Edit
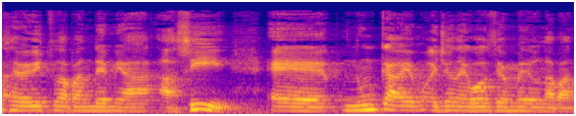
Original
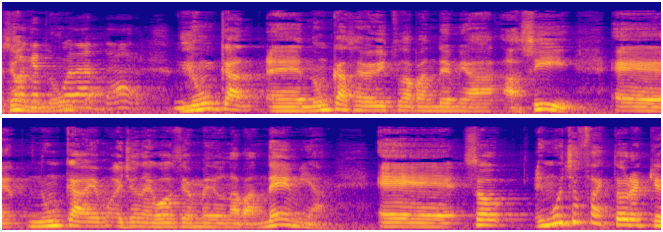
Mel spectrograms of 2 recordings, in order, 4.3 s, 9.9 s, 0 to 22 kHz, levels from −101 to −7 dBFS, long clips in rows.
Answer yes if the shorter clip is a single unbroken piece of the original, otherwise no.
yes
